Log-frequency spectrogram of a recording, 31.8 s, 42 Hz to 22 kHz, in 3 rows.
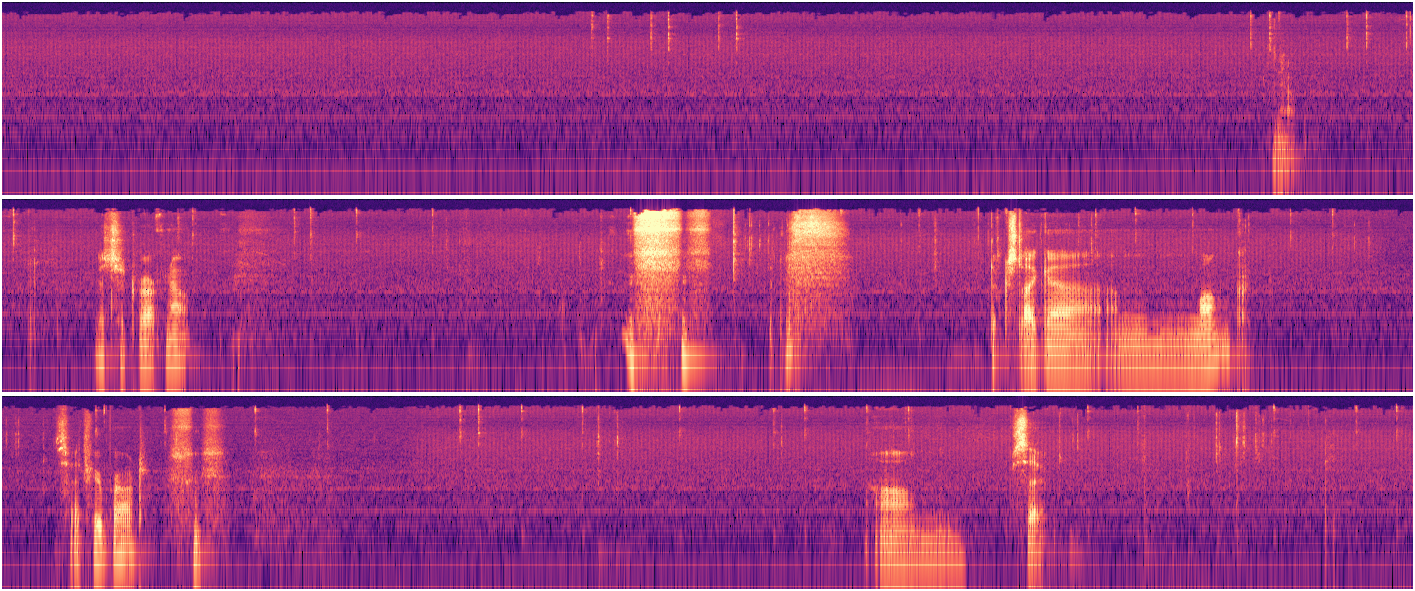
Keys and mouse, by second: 15.0 KP_5, 16.5 a, 18.0 ctrl+s, 25.8 Tab, 30.0 a, 30.4 Tab.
